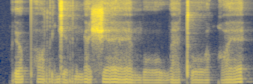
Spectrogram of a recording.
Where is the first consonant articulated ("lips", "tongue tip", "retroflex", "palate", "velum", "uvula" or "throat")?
tongue tip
